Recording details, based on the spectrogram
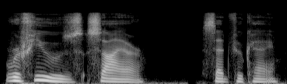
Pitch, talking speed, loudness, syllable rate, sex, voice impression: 135 Hz, 85 wpm, -18 LUFS, 3.3 syllables/s, female, feminine, adult-like, slightly intellectual, slightly calm, elegant, slightly strict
